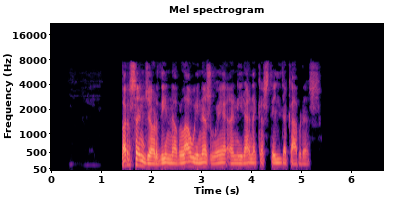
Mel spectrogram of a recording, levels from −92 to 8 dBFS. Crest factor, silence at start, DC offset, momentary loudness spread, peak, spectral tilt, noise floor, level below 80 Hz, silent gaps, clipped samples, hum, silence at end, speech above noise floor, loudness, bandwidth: 18 dB; 1.4 s; under 0.1%; 8 LU; 0 dBFS; -5.5 dB/octave; -68 dBFS; -60 dBFS; none; under 0.1%; none; 1.3 s; 51 dB; -18 LUFS; 7.8 kHz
